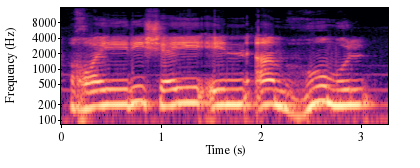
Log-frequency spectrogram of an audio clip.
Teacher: इन दोनों जगह पे इजहार होगा, किसी किस्म का कोई गुन्ना नहीं होगा।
